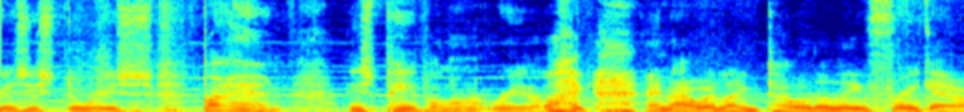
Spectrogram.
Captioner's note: laughs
